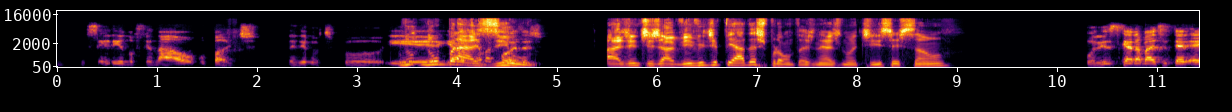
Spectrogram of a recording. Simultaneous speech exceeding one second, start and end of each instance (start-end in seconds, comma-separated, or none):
3.4-4.8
